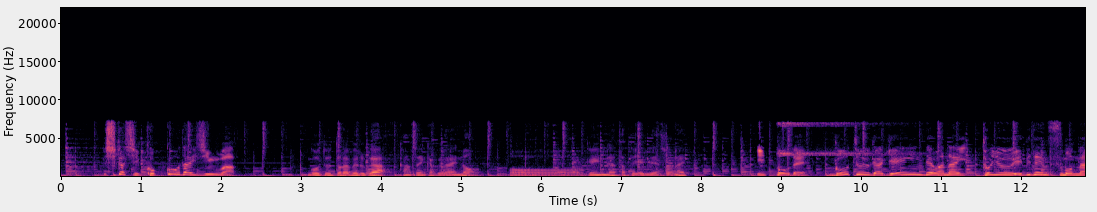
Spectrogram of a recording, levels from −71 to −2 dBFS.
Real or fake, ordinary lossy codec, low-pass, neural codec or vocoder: real; none; 7.2 kHz; none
